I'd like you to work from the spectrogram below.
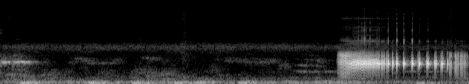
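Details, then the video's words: Caged Pajajaran-type zebra dove in Kuningan, West Java, singing loudly once hoisted on its pole: a sudden strong phrase of rapid, pulsing coos breaking into steady throbbing notes, after a quiet low-noise start. "Perkutut lokal pajajaran jawa barat gacor rajin bunyi"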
